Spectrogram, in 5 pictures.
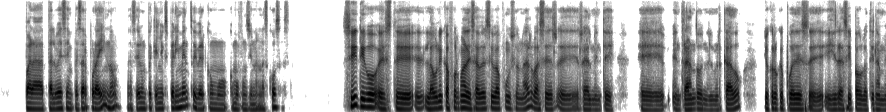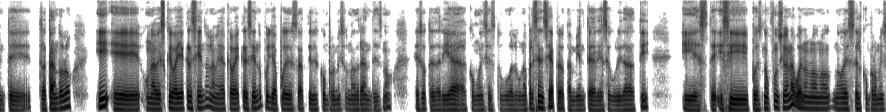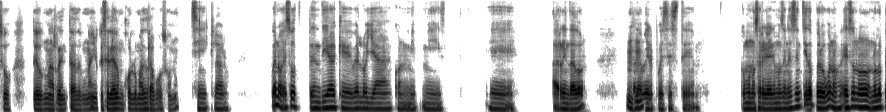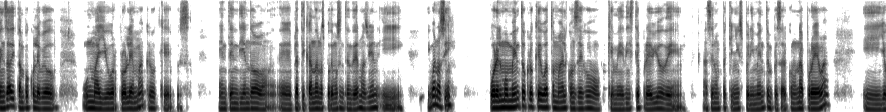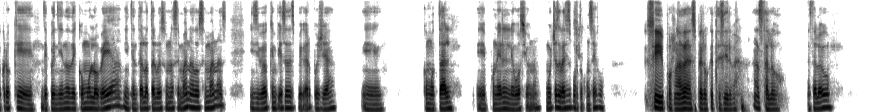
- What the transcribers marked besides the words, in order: other background noise
- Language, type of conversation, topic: Spanish, advice, Miedo al fracaso y a tomar riesgos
